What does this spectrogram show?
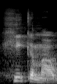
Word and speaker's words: jícama: and I asked them was the correct correct pronunciation and and they said he come up with an H all right so I just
